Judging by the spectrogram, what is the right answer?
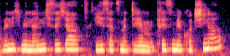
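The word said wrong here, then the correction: Kozina: der so ausgesprochen? Kosina heißt er, ja, genau.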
